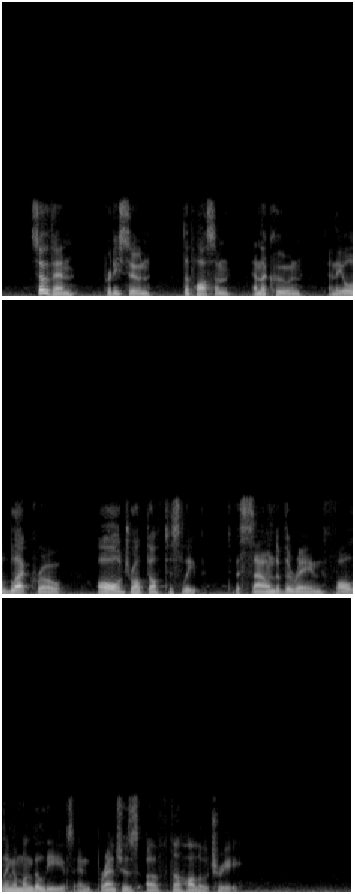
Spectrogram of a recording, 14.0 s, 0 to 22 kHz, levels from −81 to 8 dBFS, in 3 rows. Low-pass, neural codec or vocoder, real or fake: 7.2 kHz; codec, 16 kHz, 2 kbps, X-Codec, WavLM features, trained on Multilingual LibriSpeech; fake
